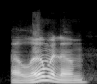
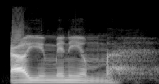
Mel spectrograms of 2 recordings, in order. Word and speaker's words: aluminium: ironically the other day aluminum that's the way americans say it aluminium would be the proper way to say it but i was hungry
